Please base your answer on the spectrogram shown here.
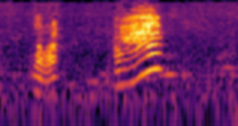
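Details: Talking common myna mimicking speech, calling "choto". Two voice-like syllables: a short nasal note, then a longer rising-and-falling tone, with a low hum behind.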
